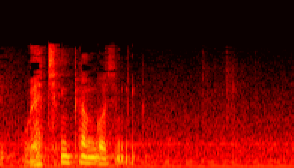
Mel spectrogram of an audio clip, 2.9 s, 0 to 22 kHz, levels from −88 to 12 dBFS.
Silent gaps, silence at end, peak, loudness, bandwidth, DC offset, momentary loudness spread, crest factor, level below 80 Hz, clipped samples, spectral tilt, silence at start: none; 0 s; -8 dBFS; -26 LUFS; 7.8 kHz; under 0.1%; 22 LU; 20 dB; -46 dBFS; under 0.1%; -6 dB/octave; 0 s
